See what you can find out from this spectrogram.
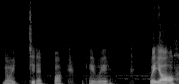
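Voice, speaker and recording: A man's voice: fairly low pitch, takes it slowly. A man livestreaming a game, chatting casually and thinking aloud, with some swearing. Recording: dry close sound, faint music.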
